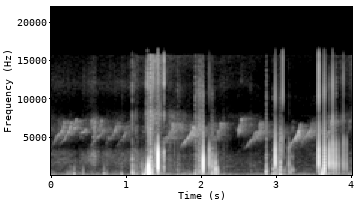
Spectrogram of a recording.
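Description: A small bird chirping over and over, each note a short high call sliding downward, with a few brief sharp scuffs and clicks standing out above it, the loudest about a second in.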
